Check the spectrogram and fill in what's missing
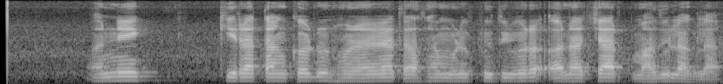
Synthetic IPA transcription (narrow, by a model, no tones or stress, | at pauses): ənekː | iɾat̪aŋkəɽuːnɦoɽ̃aɾjat̪at̪ʰamuɭepɾut̪ʋiʋəɾə̰nat͡ɕaɾmad̪ʱuːlaɡla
